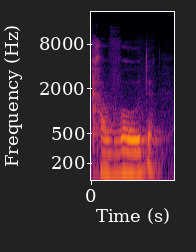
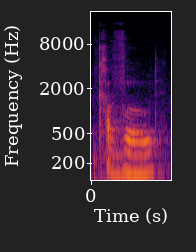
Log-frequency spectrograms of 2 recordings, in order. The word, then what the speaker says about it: kavod: Now, let's look at this one word here, pronounced kavod, kavod.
